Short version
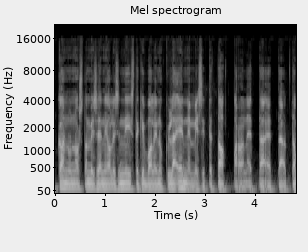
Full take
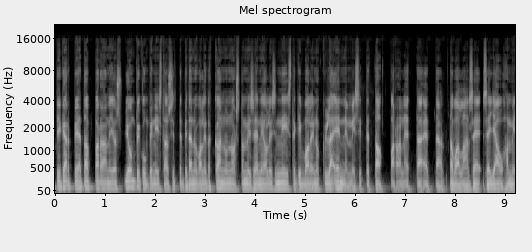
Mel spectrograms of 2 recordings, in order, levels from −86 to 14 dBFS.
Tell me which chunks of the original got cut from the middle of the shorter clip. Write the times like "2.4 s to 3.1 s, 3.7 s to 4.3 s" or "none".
none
